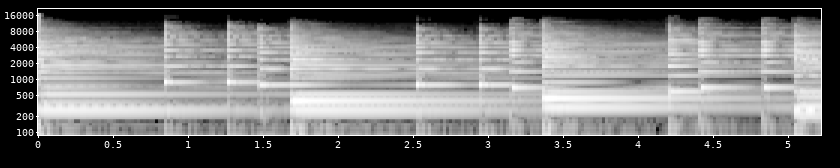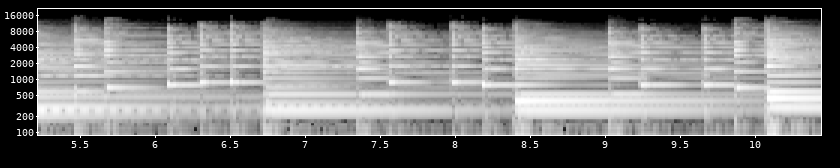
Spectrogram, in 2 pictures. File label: Piano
